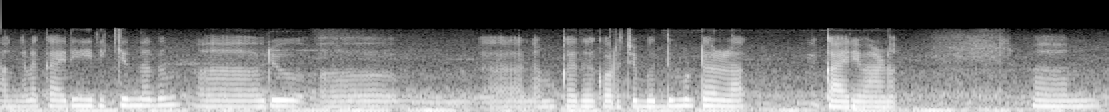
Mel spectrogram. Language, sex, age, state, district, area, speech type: Malayalam, female, 18-30, Kerala, Ernakulam, rural, spontaneous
